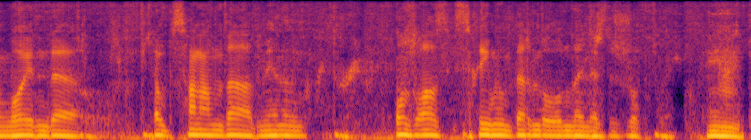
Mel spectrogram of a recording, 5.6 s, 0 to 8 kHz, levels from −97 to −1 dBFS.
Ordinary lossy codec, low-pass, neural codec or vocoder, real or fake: none; none; codec, 16 kHz, 4 kbps, X-Codec, WavLM features, trained on Multilingual LibriSpeech; fake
